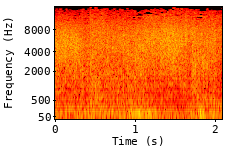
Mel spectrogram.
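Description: Electric crackling sizzles.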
